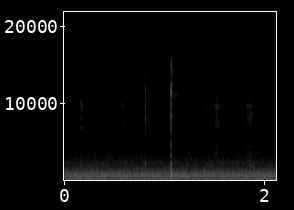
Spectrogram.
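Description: Faint scratching of a stylus writing on a pen tablet, with a couple of light tip ticks, over a steady low hiss.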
